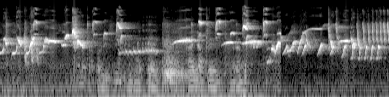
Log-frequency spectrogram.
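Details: White-rumped shama fighting song, meant to provoke and anger rivals: a rich run of loud whistled phrases and rapid sliding notes, varied and high, with harsh buzzy bursts and a fast trilled rattle near the end.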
